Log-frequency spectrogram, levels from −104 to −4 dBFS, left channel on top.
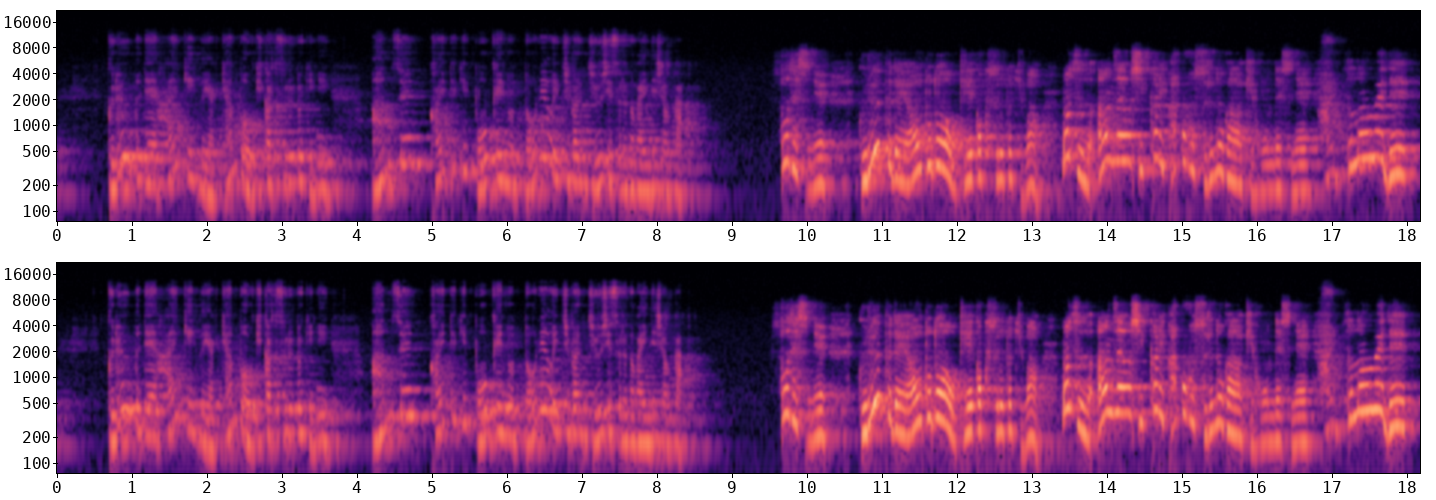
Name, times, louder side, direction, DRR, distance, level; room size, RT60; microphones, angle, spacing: voice 1, 0.7-3.6 4.2-8.3 16.8-17.1, right 1 dB, 25° right, 9 dB, 4.1 m, -40 dB
voice 2, 9.6-18.0, right 3 dB, 45° right, 7 dB, 1.0 m, -31 dB
25.5 x 25.0 x 9.0 m, 1.0 s
head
